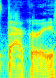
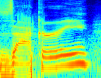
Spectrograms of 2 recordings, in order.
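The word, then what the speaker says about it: Thackery: So, and also, who else thought that his name was Zachary? And then Winifred was just mispronouncing it, saying Thackeray, like, you know, what hast thou done with my son Thackeray? And she's like, Thackeray, And I thought she just had a lisp or something, and she was trying to say Zachary.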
